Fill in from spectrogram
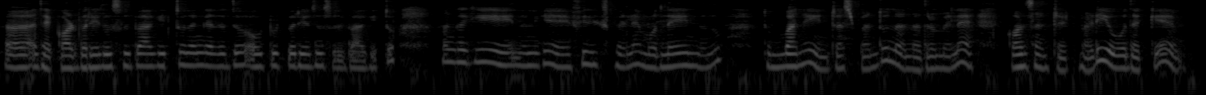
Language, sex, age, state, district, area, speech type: Kannada, female, 30-45, Karnataka, Shimoga, rural, spontaneous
